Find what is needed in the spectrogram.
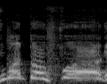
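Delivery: high, slow cry of shock; imitated alarmed wife. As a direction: demand it as a horrified wife, drawn out.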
